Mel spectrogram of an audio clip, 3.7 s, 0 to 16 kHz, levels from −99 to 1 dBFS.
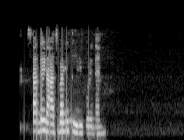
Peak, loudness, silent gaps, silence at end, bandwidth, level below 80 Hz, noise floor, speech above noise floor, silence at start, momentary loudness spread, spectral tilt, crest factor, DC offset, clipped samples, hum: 0 dBFS; -18 LUFS; none; 1.6 s; 7.8 kHz; -56 dBFS; -76 dBFS; 57 dB; 0.55 s; 18 LU; -4.5 dB/octave; 22 dB; under 0.1%; under 0.1%; none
